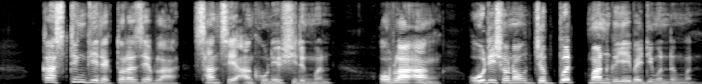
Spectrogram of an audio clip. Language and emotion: Bodo, angry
